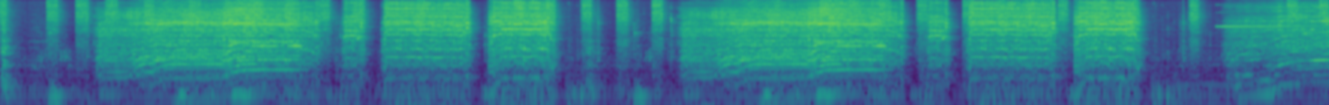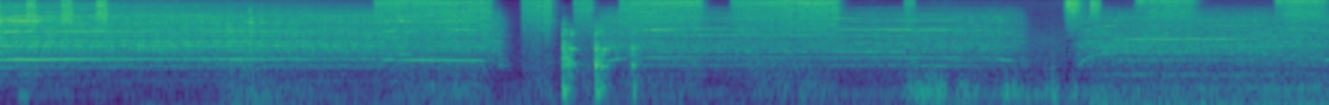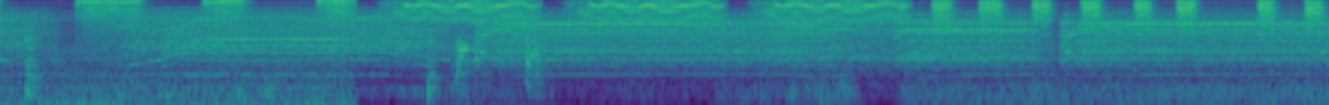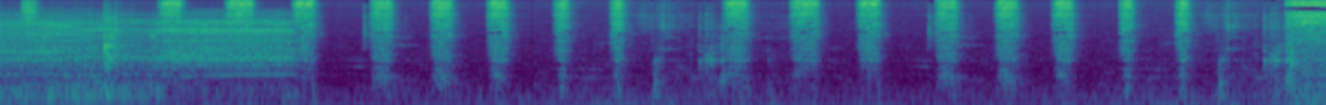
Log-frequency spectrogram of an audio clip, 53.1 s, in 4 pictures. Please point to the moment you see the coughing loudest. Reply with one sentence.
The loudest moment of the coughing is at 19 seconds.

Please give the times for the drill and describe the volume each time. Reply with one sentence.
The drill can be heard from 0.0 to 42.9 s, getting quieter.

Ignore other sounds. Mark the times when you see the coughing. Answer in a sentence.
You can hear the coughing from 18.9 to 19.7 s and from 31.1 to 32.1 s.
